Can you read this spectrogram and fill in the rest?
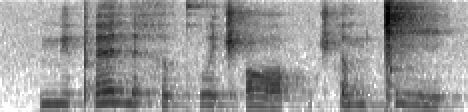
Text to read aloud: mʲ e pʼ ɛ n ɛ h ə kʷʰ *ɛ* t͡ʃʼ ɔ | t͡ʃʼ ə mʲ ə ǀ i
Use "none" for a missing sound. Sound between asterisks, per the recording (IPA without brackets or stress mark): ɛ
